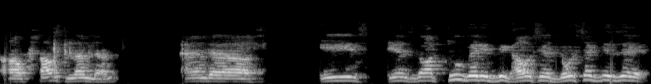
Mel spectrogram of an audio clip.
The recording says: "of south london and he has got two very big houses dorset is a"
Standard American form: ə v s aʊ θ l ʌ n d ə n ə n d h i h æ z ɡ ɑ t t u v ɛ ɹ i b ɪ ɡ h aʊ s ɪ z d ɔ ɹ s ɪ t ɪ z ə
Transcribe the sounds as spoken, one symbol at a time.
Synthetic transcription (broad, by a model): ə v s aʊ t l ʌ n d ə n ə n d h i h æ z ɡ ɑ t t u v ɛ ɹ i b ɪ ɡ h aʊ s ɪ d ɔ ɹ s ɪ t ɪ z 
